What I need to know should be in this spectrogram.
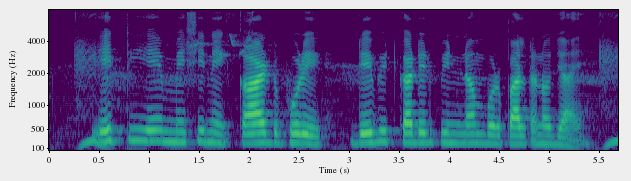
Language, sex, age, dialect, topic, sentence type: Bengali, female, 18-24, Northern/Varendri, banking, statement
